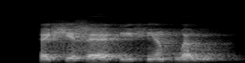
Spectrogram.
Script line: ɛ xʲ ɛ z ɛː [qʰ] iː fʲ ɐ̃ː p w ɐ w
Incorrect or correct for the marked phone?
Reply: incorrect: ʔ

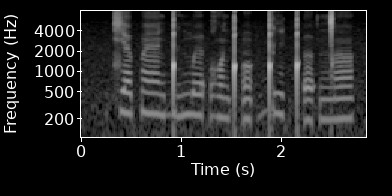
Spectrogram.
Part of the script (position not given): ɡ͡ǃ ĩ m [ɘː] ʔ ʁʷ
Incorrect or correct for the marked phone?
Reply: correct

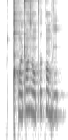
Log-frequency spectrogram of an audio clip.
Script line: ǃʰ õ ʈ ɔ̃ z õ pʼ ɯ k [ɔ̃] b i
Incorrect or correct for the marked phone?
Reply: correct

